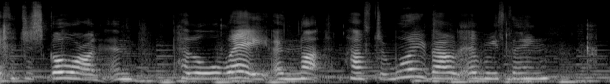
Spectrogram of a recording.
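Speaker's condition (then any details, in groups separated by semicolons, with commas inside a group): Cerebral palsy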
